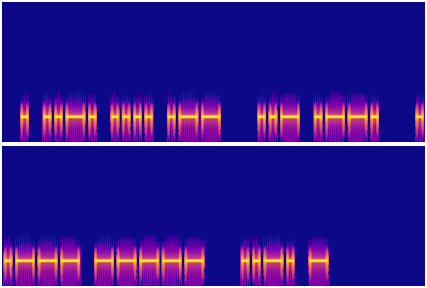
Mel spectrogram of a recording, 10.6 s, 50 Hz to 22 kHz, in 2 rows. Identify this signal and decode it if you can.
Morse code, heard as a keyed tone, about 17 wpm, 700 Hz. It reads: EFHW UP 20 FT
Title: Practice QSO - Exchange 2 - Info - 17wpm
